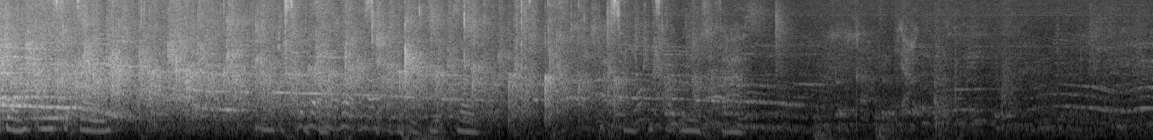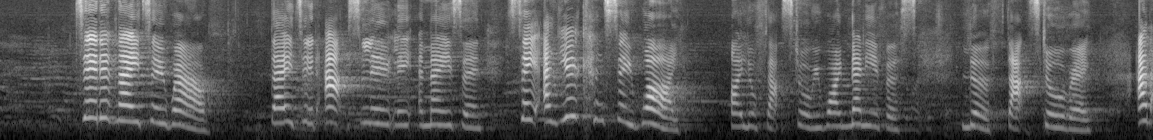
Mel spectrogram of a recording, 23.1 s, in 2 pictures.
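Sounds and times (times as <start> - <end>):
crowd applauding for children: 0.0 - 7.6
speech: 12.9 - 23.0.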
